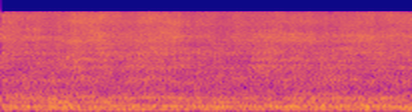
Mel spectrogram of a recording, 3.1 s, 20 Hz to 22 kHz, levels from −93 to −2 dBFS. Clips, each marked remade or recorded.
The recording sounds remade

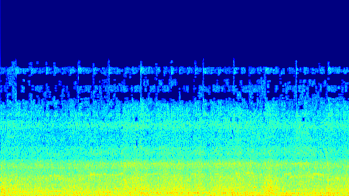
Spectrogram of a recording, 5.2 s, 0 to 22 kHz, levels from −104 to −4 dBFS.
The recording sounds recorded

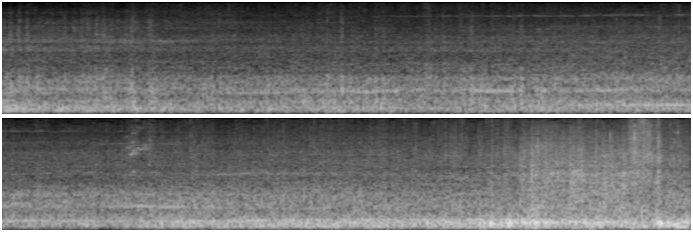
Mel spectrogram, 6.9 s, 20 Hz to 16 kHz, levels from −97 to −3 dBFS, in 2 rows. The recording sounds recorded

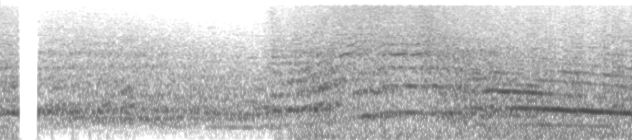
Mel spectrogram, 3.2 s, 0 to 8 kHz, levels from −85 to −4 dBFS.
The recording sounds recorded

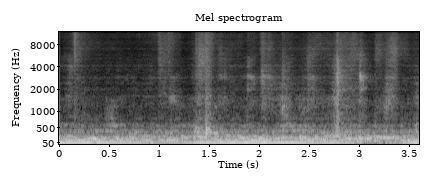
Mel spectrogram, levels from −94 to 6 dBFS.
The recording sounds remade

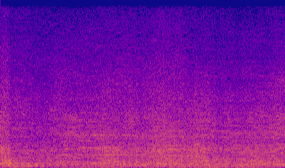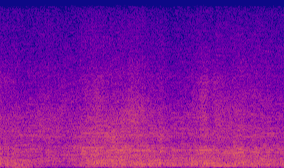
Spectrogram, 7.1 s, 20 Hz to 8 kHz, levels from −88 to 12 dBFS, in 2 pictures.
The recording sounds remade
